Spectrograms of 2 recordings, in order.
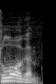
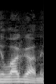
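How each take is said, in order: First: The name is said with a Russian pronunciation. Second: The name is said with a French pronunciation. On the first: The speaker calls it right. "поскольку мы в России, а не в Пари, здесь он все-таки у нас Logan" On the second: The speaker calls it wrong. "а не Logan"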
